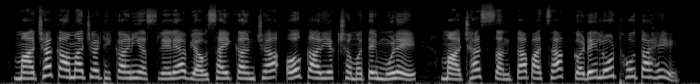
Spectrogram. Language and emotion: Marathi, angry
